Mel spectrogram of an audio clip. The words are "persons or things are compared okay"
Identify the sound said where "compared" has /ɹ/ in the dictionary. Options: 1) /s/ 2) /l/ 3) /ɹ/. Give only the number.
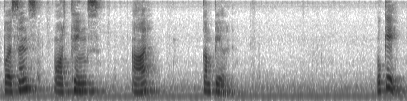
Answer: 3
